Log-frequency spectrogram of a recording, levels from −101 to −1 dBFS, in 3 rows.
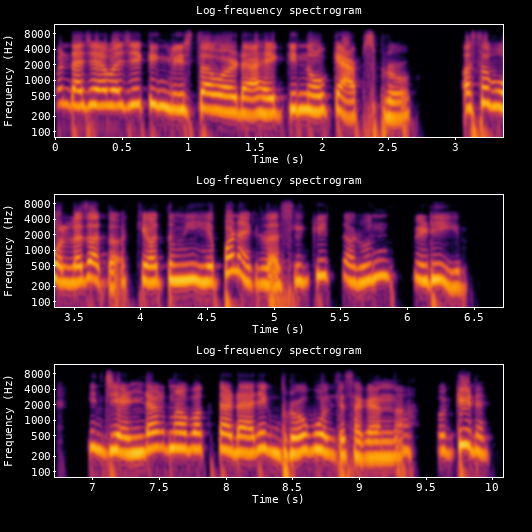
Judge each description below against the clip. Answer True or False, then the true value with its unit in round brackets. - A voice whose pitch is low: False (260 Hz)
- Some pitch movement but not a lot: True (3.6 semitones)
